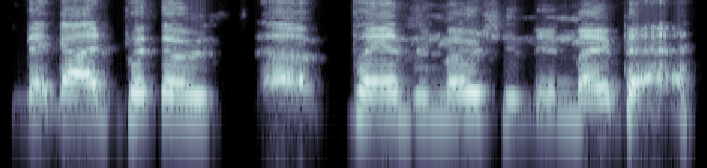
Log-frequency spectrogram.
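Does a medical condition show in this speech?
Yes: cerebral palsy; from birth, born prematurely at 3 pounds 7 ounces, father Jeff propels him through swim, bike, run.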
